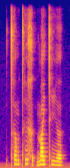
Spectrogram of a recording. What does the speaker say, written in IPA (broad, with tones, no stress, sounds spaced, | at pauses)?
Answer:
t̪ʰ ə˧ m t̪ʰ ɨ˧ x ə˨˩ t̚ m a˧ j t̪ʰ i˨˩ ə̯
